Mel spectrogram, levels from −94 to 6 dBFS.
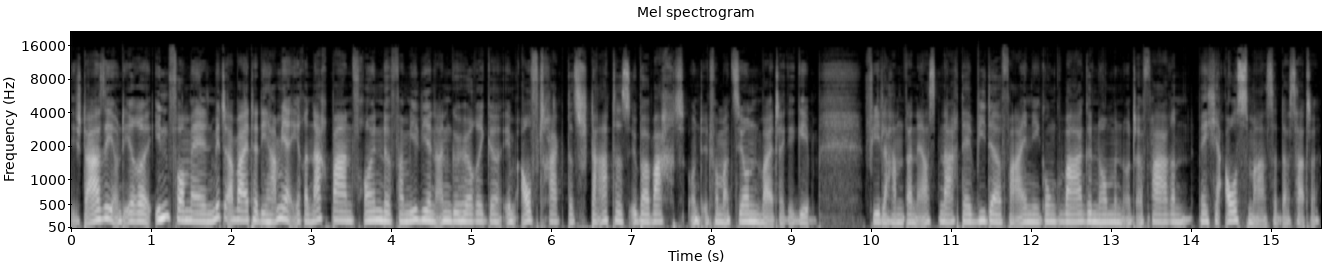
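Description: Nothing goes wrong anywhere in this speech recording; there are no technical faults to point to at any moment.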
